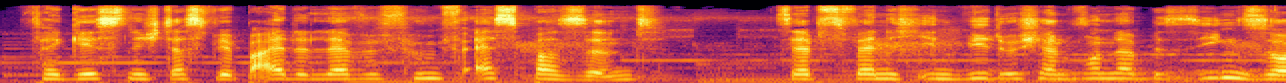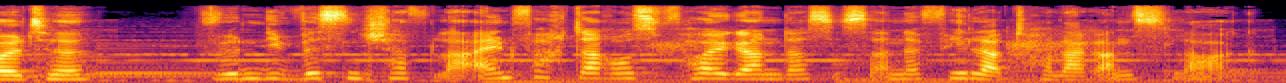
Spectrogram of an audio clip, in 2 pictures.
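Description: A woman's voice: mid-range voice, lightly acted. A woman voicing an anxious, hot-tempered teenage girl in an emotional, pleading manner for an anime fan dub. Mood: grim, subdued. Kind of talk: dramatic anime dub acting. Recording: fan dub with music underneath. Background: background music.

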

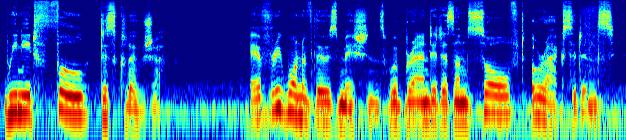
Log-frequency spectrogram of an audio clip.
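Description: An actress playing a composed, articulate intelligence handler, speaking precisely and formally in a scripted game briefing. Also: female voice, low voice, expressive, a little slow, background noise. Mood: grave, intent. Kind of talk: scripted mission briefing, dramatic game acting. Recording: dramatic music under the voice.

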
